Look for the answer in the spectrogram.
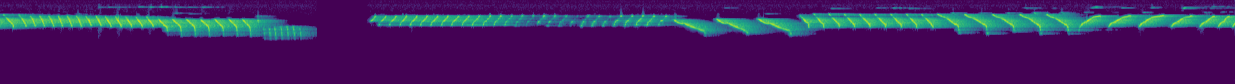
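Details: Singing Gloster canary, a recording for song training: a fast, high rolling tour drops to a lower trill, breaks off in a short silence, resumes with chopped rolls and several steep downward slurs, then ends in rapid, crisp trills.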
